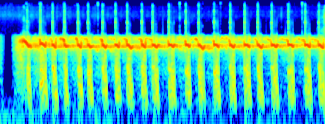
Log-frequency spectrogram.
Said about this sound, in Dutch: Ja, dat doet echt... Dat was kinderspeelgoed. Ja. Dus als de pottenbakker langs de boerderijen ging om potten en pannen te verkopen... en dan had hij ook vaak die waterfluitjes bij hem... om dat cadeau te geven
